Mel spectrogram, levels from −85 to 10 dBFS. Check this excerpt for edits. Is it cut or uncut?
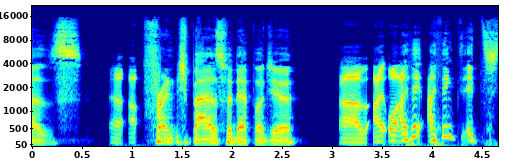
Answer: uncut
